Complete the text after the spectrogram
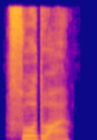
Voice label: "缩短", Chinese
